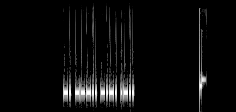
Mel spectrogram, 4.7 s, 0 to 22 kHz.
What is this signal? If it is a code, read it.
Morse code, heard as a keyed tone, about 42 wpm, 700 Hz. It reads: N8CL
